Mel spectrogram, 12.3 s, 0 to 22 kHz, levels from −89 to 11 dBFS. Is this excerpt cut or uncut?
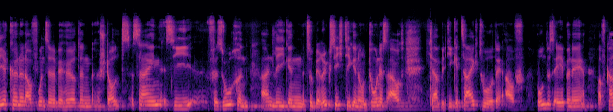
cut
